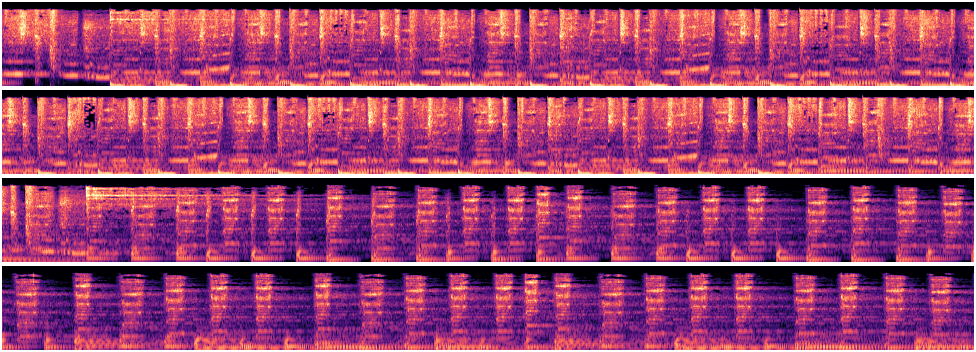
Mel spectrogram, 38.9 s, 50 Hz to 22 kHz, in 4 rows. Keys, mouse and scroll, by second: 1.1 double click, 5.2 alt+scroll, 5.3 alt+scroll down 1, 6.6 double click, 7.3 alt+scroll, 8.7 ctrl+click, 15.1 ctrl+z, 16.2 b, 18.0 middle click, 18.4 ctrl+z, 20.6 ctrl+y, 22.0 right click, 24.5 right click, 26.0 ctrl+z, 27.4 double click, 35.9 double click, 36.1 ctrl+0.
